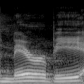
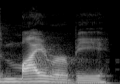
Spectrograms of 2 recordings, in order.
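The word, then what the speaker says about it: Miror B.: My brain has autocorrected his name as Mirrorb and I just never questioned it. But no, it turns out his name the correct pronunciation is Myerby, not Mirrorby.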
